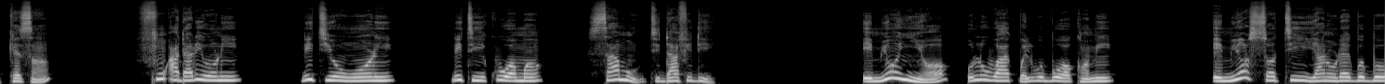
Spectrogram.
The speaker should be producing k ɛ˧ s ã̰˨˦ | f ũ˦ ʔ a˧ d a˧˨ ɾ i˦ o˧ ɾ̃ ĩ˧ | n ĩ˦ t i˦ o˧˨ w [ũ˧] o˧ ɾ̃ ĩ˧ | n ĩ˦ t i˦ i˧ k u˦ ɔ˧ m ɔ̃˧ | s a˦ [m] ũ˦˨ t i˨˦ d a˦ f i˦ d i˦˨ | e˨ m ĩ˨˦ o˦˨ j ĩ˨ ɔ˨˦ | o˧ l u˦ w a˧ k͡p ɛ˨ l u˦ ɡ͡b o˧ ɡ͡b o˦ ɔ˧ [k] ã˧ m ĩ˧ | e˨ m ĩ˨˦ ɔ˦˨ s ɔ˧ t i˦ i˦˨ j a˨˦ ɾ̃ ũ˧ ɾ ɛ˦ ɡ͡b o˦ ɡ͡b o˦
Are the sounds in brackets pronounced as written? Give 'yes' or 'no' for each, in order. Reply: yes, yes, yes

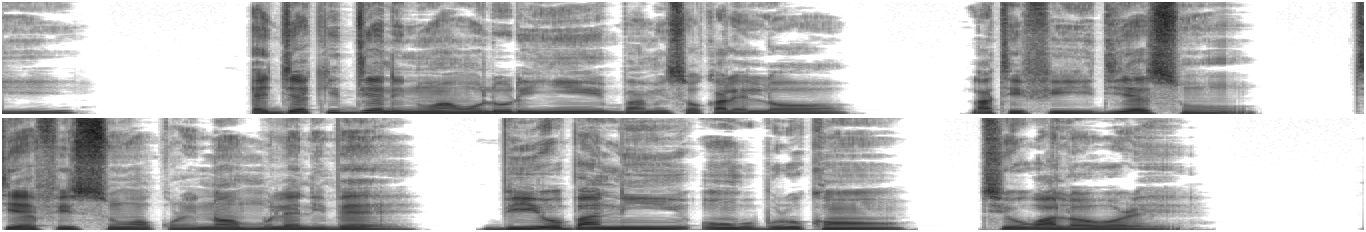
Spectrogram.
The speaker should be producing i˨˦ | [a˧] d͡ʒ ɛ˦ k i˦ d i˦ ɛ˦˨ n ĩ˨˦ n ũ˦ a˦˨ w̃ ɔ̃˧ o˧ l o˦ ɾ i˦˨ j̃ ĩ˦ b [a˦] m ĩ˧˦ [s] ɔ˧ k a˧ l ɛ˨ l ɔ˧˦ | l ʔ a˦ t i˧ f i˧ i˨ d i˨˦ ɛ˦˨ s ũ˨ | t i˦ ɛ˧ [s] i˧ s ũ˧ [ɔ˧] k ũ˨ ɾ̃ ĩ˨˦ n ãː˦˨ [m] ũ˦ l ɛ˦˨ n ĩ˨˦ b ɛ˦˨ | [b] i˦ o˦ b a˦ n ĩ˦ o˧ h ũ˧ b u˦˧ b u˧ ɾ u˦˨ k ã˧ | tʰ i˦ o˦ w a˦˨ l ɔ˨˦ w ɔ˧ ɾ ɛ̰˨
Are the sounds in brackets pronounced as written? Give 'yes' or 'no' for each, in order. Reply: no, yes, yes, no, yes, yes, yes

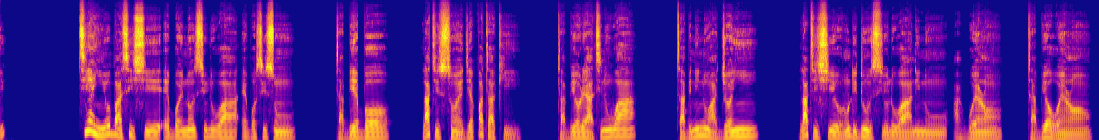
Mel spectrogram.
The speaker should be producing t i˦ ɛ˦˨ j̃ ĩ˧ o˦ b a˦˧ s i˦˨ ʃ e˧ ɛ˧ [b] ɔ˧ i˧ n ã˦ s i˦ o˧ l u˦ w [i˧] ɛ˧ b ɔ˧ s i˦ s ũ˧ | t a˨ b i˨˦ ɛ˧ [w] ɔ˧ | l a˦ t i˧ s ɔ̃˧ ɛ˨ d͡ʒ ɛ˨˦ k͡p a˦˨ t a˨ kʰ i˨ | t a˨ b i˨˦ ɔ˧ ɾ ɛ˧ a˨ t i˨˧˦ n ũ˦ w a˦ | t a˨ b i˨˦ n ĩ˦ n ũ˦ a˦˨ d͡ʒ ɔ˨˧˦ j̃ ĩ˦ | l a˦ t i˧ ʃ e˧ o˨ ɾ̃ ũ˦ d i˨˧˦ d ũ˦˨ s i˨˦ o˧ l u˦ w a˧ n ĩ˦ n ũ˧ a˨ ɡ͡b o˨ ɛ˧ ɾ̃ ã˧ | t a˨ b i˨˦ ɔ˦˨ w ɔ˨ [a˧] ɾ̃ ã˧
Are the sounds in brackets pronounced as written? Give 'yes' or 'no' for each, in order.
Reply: yes, no, no, no

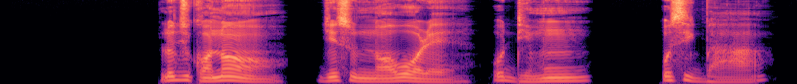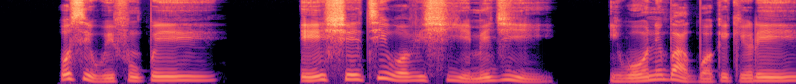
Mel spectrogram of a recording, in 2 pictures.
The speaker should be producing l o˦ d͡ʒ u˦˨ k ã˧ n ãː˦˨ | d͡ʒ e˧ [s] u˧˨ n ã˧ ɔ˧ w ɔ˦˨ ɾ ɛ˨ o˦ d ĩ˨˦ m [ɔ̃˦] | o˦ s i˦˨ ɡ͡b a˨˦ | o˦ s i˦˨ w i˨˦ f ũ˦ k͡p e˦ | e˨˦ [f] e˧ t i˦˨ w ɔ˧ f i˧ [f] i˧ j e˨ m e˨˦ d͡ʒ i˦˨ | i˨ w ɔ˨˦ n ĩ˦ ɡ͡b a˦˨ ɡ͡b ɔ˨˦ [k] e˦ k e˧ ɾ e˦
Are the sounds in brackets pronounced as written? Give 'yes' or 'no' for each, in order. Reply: yes, no, no, no, yes

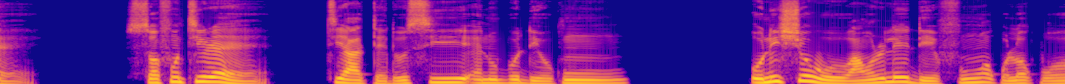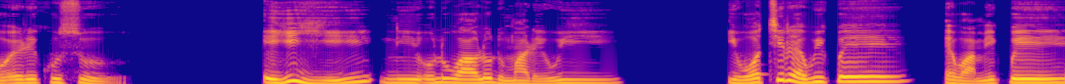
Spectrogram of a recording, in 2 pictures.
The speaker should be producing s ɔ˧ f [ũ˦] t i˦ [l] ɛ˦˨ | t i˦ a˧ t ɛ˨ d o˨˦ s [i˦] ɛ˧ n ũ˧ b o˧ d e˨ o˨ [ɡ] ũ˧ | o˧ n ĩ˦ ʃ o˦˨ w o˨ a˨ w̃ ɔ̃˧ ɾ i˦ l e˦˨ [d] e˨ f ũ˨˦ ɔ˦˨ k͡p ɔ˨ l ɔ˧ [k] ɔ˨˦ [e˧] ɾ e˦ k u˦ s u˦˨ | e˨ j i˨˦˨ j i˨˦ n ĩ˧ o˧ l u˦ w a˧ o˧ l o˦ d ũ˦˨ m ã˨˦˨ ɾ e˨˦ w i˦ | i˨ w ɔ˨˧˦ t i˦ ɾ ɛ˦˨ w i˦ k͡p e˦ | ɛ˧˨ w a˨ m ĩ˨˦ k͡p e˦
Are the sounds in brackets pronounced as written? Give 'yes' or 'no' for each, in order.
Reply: yes, no, yes, no, yes, no, yes

